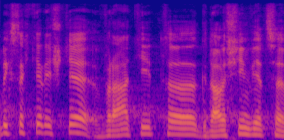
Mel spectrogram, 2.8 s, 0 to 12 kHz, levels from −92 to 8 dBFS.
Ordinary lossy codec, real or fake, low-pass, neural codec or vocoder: AAC, 64 kbps; fake; 10.8 kHz; vocoder, 24 kHz, 100 mel bands, Vocos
